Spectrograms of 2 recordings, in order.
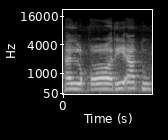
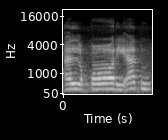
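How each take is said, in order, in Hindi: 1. शब्द एक पूरे -tu अक्षर से खत्म होता है। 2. शब्द एक पूरे -tu अक्षर से खत्म होता है।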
